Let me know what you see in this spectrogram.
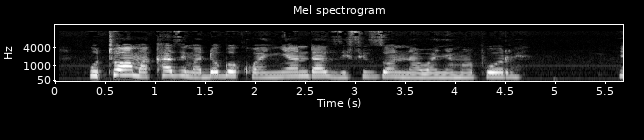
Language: Swahili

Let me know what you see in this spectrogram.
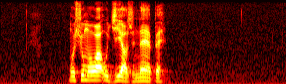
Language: Venda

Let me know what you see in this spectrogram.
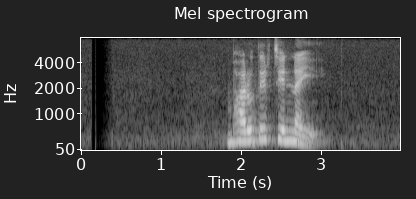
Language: Bangla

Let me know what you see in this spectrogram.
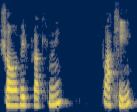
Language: Bangla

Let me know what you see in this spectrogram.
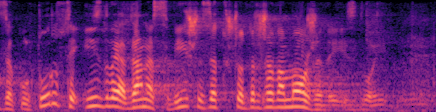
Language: Serbian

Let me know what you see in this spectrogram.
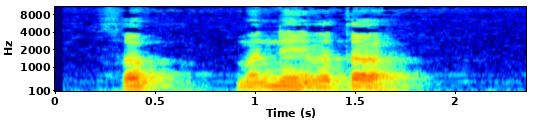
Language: Goaria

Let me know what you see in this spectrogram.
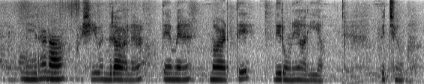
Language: Dogri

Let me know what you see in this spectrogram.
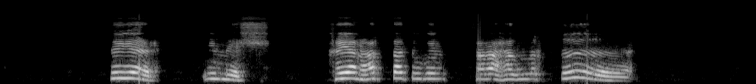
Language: Bashkir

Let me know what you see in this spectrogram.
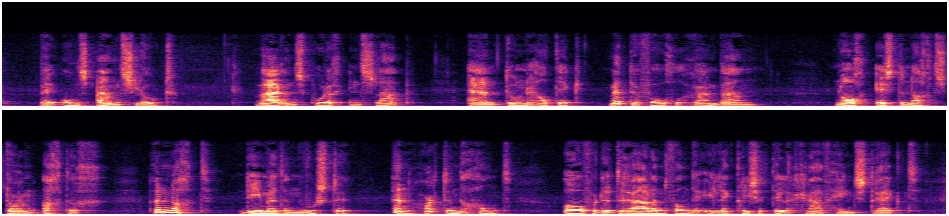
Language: Dutch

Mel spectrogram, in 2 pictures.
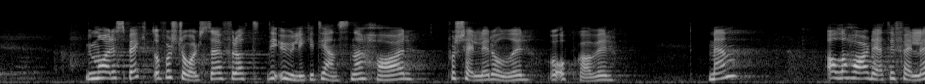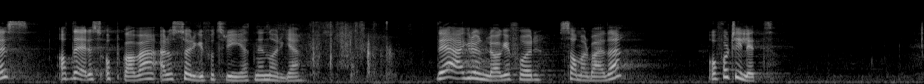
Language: Norwegian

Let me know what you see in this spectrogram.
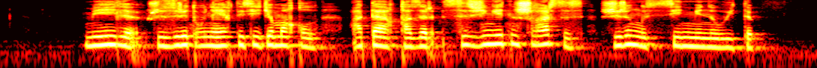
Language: Kazakh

